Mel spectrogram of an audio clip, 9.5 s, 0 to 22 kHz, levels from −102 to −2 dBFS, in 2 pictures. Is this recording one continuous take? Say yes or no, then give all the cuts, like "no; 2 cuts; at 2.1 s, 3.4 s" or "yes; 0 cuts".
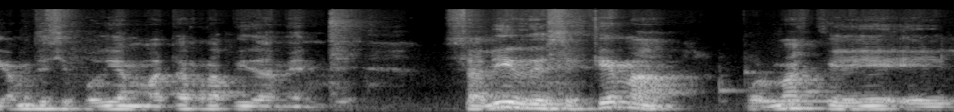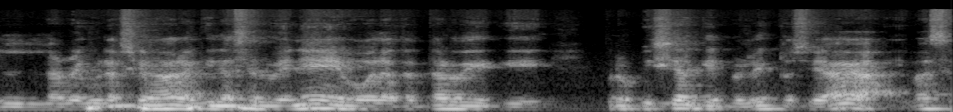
yes; 0 cuts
